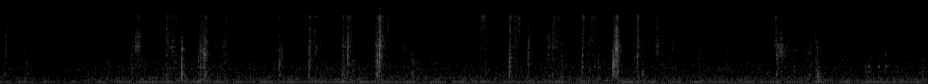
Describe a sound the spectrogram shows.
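Playing cards riffle and slap as a deck is shuffled by hand.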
